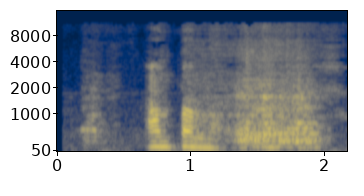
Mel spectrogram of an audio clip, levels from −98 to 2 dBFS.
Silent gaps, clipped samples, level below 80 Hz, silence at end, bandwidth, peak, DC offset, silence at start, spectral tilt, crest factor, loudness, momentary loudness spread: none; under 0.1%; -52 dBFS; 0.1 s; 11.5 kHz; -4 dBFS; under 0.1%; 0.15 s; -6.5 dB/octave; 18 dB; -21 LUFS; 19 LU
